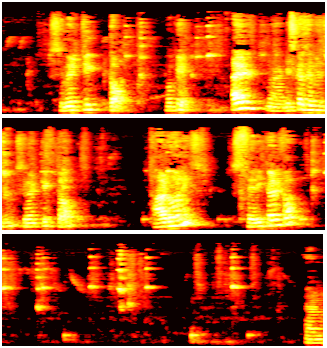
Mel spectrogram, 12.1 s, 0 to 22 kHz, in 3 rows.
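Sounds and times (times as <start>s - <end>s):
marker squeaking on a whiteboard: 0.0s - 11.8s.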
